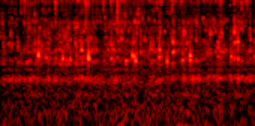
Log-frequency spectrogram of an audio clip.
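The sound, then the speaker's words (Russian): Spring meltwater from thawing snow runs in a small stream, a faint, steady trickle and gurgle with light bright drips scattered throughout. “А попробуйте угадать этот звук. Мы часто слышим его весной, когда начинает таять снег.”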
